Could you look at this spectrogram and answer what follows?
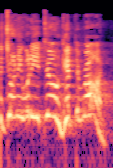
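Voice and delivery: high, loud alarmed call; alarmed dad calling out; yelling at son. Retold or imitated. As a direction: shout to the boy to grab the rod. Yelling at son over lost rod.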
